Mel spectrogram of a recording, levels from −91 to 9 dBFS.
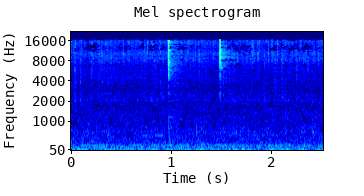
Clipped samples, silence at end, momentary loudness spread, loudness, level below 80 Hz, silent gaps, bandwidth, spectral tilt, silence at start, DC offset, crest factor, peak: under 0.1%; 0 s; 12 LU; -44 LUFS; -66 dBFS; none; 17 kHz; -1 dB/octave; 0 s; under 0.1%; 36 dB; -12 dBFS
